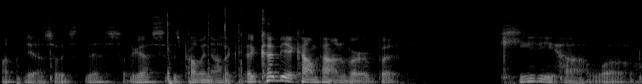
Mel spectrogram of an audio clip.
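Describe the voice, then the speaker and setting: A man streaming a visual novel gives laid-back commentary, musing half under his breath and swearing casually. His voice is lowish, creaky and husky yet fairly bright, expressive in delivery at a moderate pace.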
